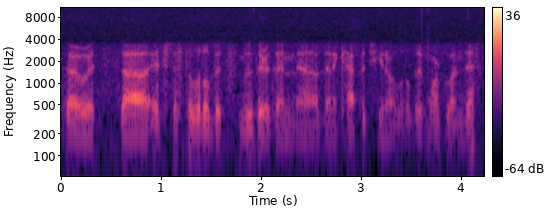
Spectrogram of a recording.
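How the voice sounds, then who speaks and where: A man's voice: sits low, fairly even intonation, fast talker, noisy background. Hesitant man on a dull call line. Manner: hesitant, full of fillers. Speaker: panel guest. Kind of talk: radio panel chat.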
